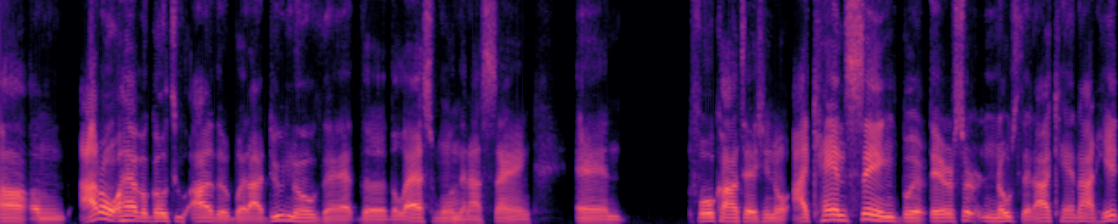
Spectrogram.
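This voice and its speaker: An ordinary speaking voice comes from a man at a medium pitch, with ordinary pitch variation. He speaks at a fairly slow pace against a quiet background. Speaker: podcast host, guest on show. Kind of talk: casual chat.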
